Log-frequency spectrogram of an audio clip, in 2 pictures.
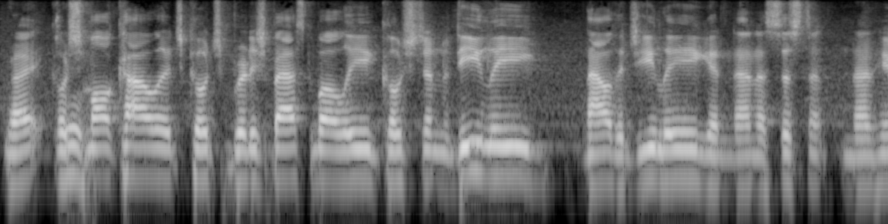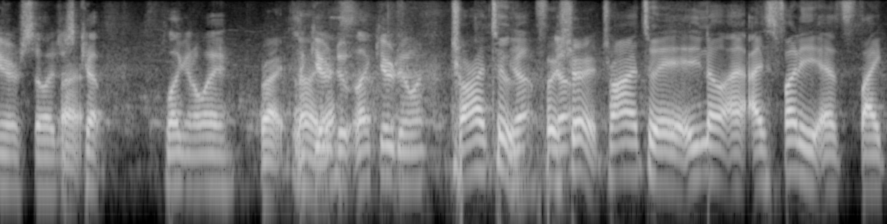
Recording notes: LIVE from NBACon at Summer League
